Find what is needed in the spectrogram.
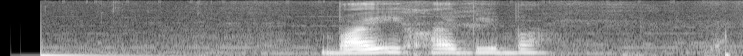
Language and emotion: Russian, neutral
